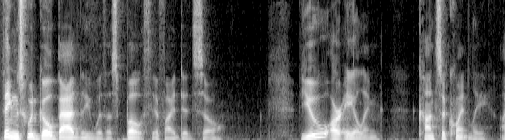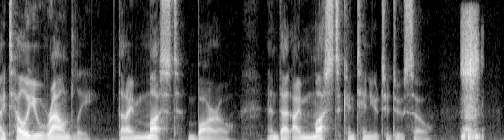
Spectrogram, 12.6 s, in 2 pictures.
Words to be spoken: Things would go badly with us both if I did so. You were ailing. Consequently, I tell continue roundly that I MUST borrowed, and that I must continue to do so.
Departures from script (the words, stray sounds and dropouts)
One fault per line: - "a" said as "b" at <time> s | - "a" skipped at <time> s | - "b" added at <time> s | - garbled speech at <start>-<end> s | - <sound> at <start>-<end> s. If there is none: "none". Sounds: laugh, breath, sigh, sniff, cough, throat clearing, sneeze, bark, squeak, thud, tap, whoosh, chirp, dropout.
- "were" said as "are" at 4.1 s
- "continue" said as "you" at 6.7 s
- "borrowed" said as "borrow" at 8.7 s
- sniff at 12.1-12.4 s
